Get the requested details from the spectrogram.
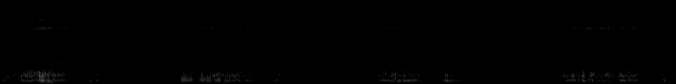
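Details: Snoring from Peaches, a sleeping dog: soft, rattling snores about every two seconds, about 34 a minute, with a quiet hiss between them.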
